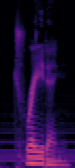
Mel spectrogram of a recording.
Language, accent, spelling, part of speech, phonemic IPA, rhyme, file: English, US, trading, verb / adjective / noun, /ˈtɹeɪdɪŋ/, -eɪdɪŋ, En-us-trading.ogg
- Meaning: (verb) present participle and gerund of trade; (adjective) 1. Carrying on trade or commerce; engaged in trade 2. Frequented by traders 3. Venal; corrupt; jobbing; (noun) The carrying on of trade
